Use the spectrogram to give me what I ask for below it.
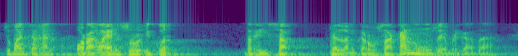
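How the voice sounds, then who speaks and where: Pastor guy, husky, swoopy storyteller, thin tinny sound, big echoey hall. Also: lowish voice, moderate pace. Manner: animated storytelling, acting out dialogue, laughing at own jokes. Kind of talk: sermon. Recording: tinny phone-like sound with long hall reverb.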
